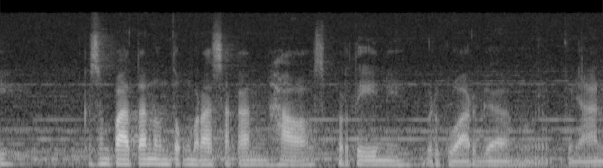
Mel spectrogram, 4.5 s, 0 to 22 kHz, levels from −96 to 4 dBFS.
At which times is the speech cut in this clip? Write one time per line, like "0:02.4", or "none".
none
